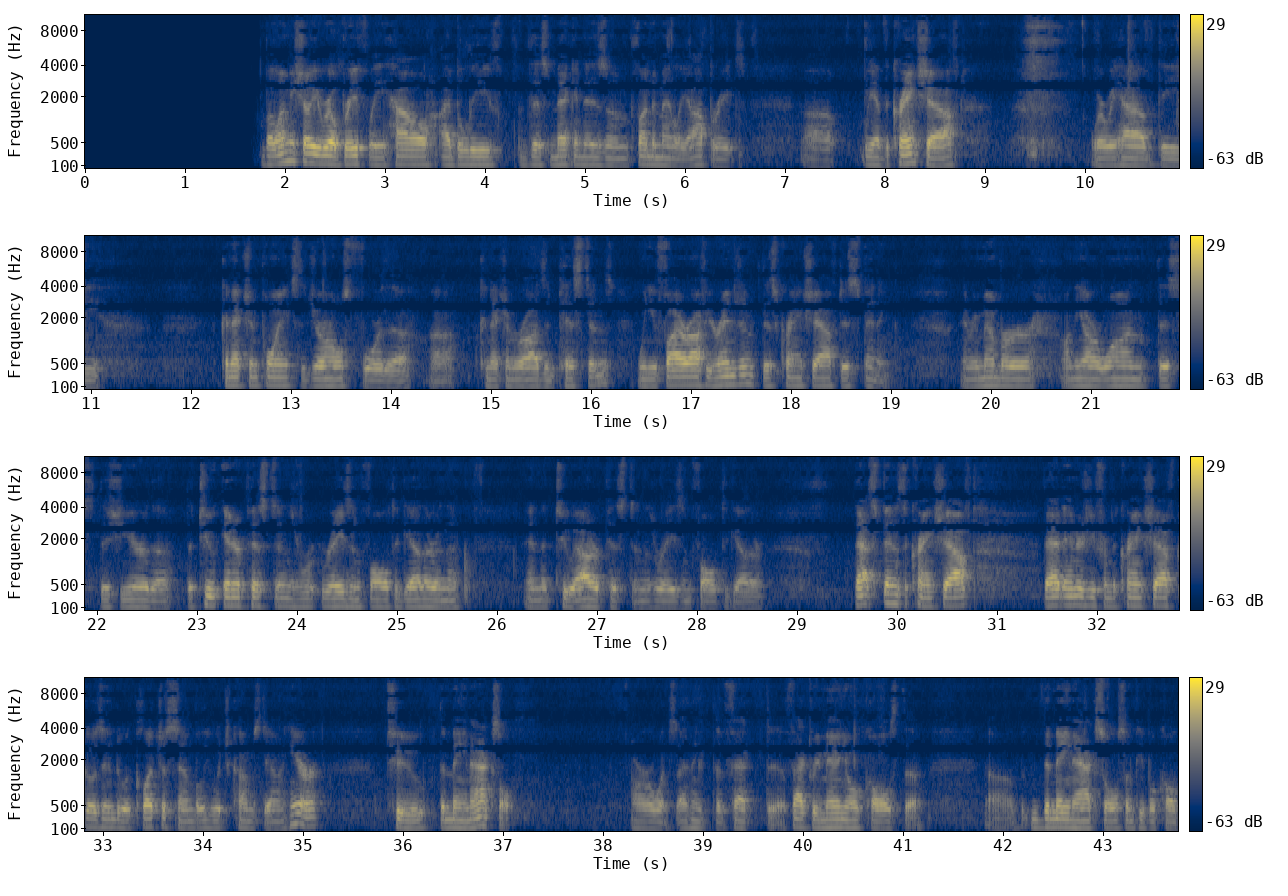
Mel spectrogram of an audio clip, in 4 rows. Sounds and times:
Speech: 1.8 - 9.0, 10.0 - 11.2, 12.3 - 19.1, 19.7 - 28.8, 29.6 - 37.2, 38.3 - 43.7.

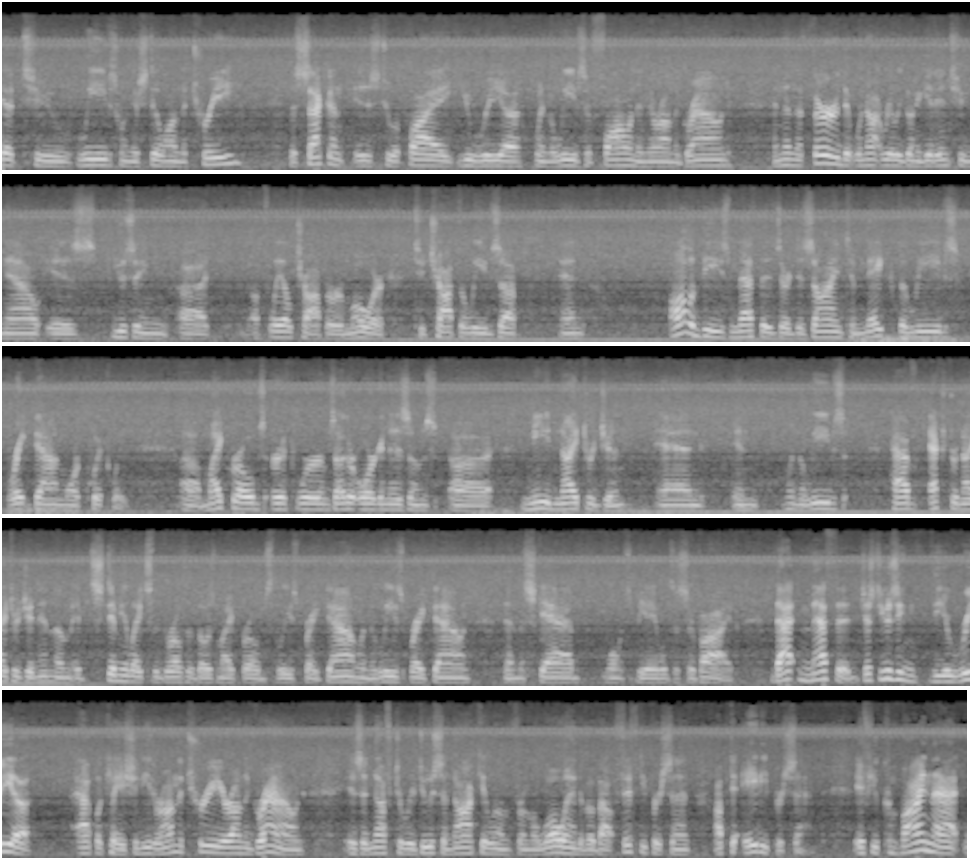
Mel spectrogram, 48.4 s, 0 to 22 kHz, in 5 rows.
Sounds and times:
Speech: 0.0 - 15.5, 16.4 - 48.3.

